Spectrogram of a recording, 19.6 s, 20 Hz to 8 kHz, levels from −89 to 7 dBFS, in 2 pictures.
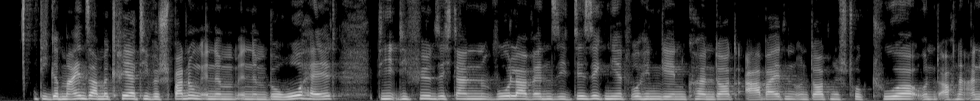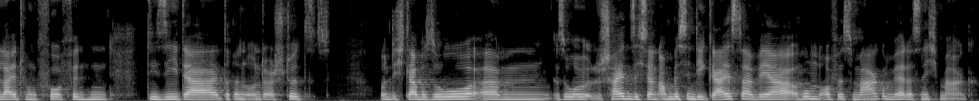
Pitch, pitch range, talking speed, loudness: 200 Hz, 190-210 Hz, 185 wpm, -23 LUFS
